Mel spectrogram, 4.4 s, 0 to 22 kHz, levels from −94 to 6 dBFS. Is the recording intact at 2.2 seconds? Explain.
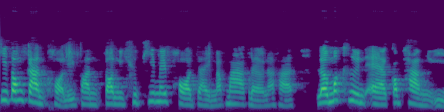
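Yes, the speech at 2.2 seconds is intact, with no dropout, click, distortion or other technical fault at that moment.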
